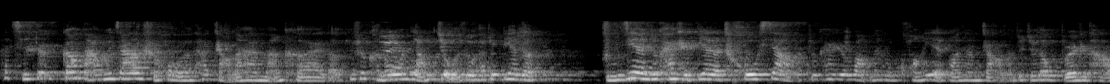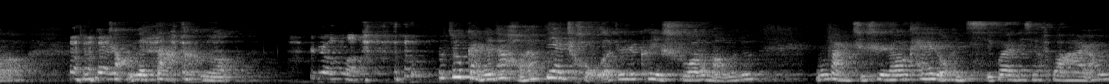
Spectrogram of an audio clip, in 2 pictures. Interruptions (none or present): present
